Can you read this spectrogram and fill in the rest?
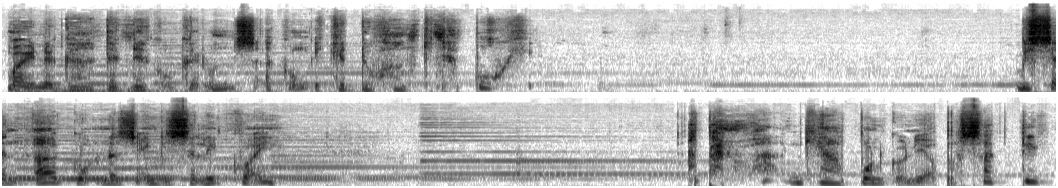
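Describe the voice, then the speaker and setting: A humbled, devout man with a very high voice and a Cebuano accent. He speaks with heartfelt pleading in a radio drama, over soft music. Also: expressive, normal speed, long pauses. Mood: remorseful, tearful. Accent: Cebuano Filipino. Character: humbled, repentant, devout man saved from death. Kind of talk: emotional radio drama acting.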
